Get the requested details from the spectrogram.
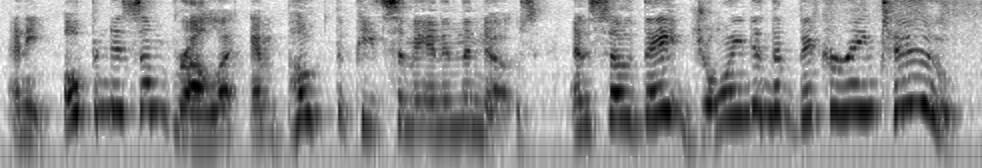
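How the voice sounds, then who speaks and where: With a very high, mellow and sing-song voice at a moderate pace, a woman teacher does a read-aloud lesson from a picture book for young children. Her phrasing is simple and expressive, and she keeps asking the kids encouraging questions.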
